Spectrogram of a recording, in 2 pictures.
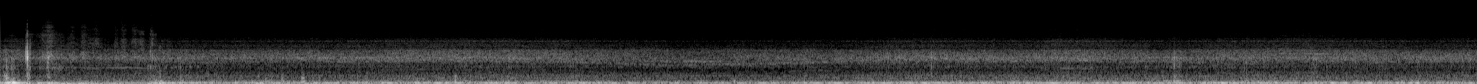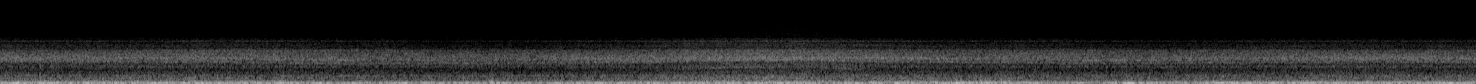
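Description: Airflow rushing over the camera microphone of a paraglider in flight: a steady wind rumble, with a brief crackle in the first second or so.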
